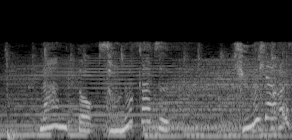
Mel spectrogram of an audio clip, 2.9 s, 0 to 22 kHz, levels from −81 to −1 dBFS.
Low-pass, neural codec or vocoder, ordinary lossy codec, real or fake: 7.2 kHz; none; none; real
